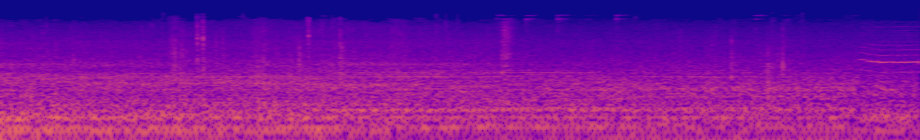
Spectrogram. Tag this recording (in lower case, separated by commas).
animal, meow, pets, cat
